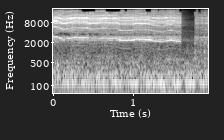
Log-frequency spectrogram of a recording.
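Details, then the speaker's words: John Deere SoundGuard 30–60 series tractor, new fuel shutoff actuator install during key cranking: high motor whine sags in pitch before cutting out; actuator labors against the key's spring section, turned too far, risking actuator burnout. "So now we can hear the actuator's power down. It's cranking, for sure. We got to that spring part of the key."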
